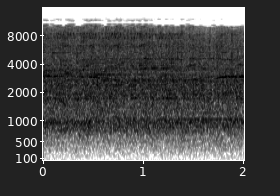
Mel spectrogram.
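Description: Large arena crowd applauding at the end of a figure skating free skate: a steady, dense wash of clapping.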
